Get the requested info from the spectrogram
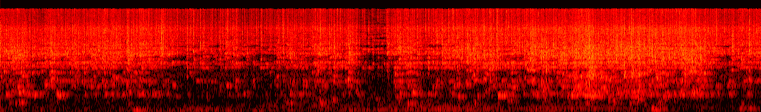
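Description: Heavy rain and tyres on a water-covered road, heard from inside a moving car as a steady hiss of water.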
